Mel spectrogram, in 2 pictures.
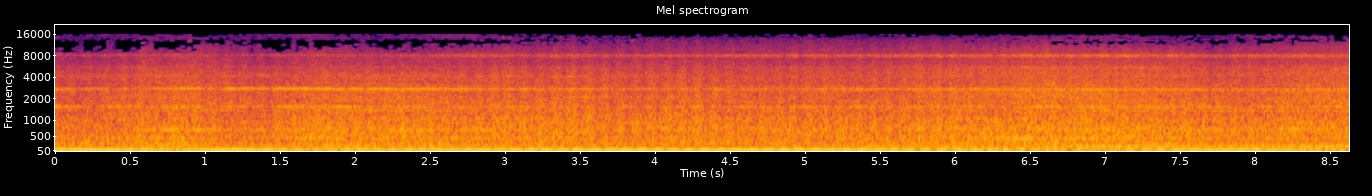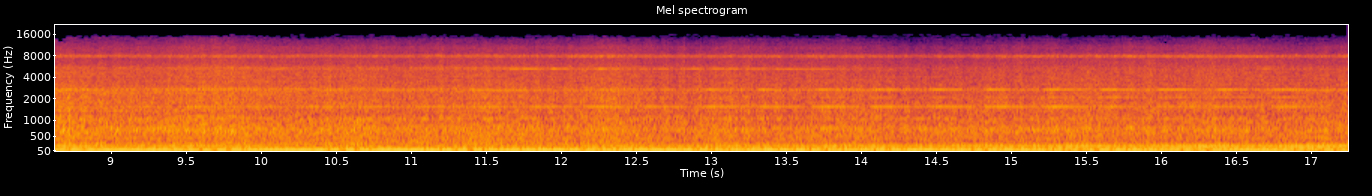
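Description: A diesel-hauled freight train rolls slowly past during a switching move: railcars first, then BNSF diesel-electric locomotives. There is a steady deep rumble throughout with a few faint high wheel tones, and a further engine note comes in about five seconds in as the locomotives draw near.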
